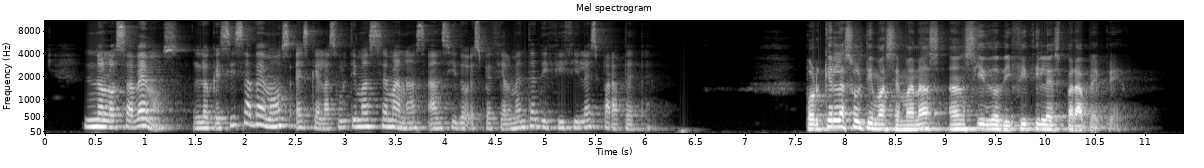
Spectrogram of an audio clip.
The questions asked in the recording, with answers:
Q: ¿Por qué las últimas semanas han sido difíciles para Pepe?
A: porque no ha habido suficiente personal y Pepe tiene demasiado trabajo.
